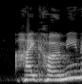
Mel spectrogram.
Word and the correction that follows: Hakomi: Yeah, it was almost perfect. Somatica was perfect. It's Hakomi, but yeah, yes, okay.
